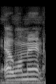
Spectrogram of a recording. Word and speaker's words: LMNT: So that's why those element, it's called LMNT, element, I think it's pronounced. I'm probably wrong. That's how I pronounce it, because LMNT, element. Listen, that dyslexia, man.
